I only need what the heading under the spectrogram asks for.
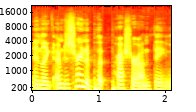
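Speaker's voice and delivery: plain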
